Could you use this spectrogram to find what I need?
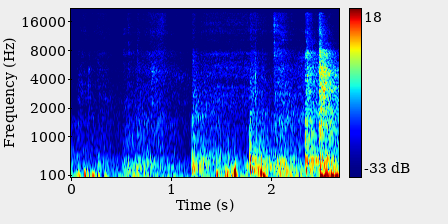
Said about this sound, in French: Oh, j'ouvre une porte.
